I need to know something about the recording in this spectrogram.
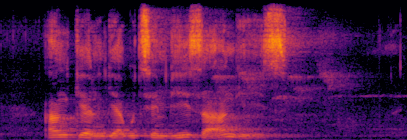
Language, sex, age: Zulu, male, 25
